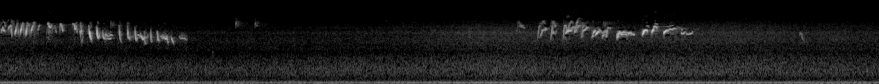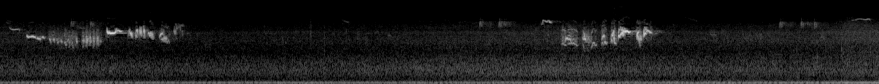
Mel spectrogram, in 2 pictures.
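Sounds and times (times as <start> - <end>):
European robin singing: 0.0 - 2.7, 5.1 - 7.0, 8.8 - 17.5.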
